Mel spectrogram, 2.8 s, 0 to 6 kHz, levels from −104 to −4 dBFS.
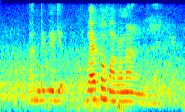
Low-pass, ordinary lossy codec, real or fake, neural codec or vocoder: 5.4 kHz; none; fake; codec, 16 kHz, 4 kbps, X-Codec, HuBERT features, trained on balanced general audio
